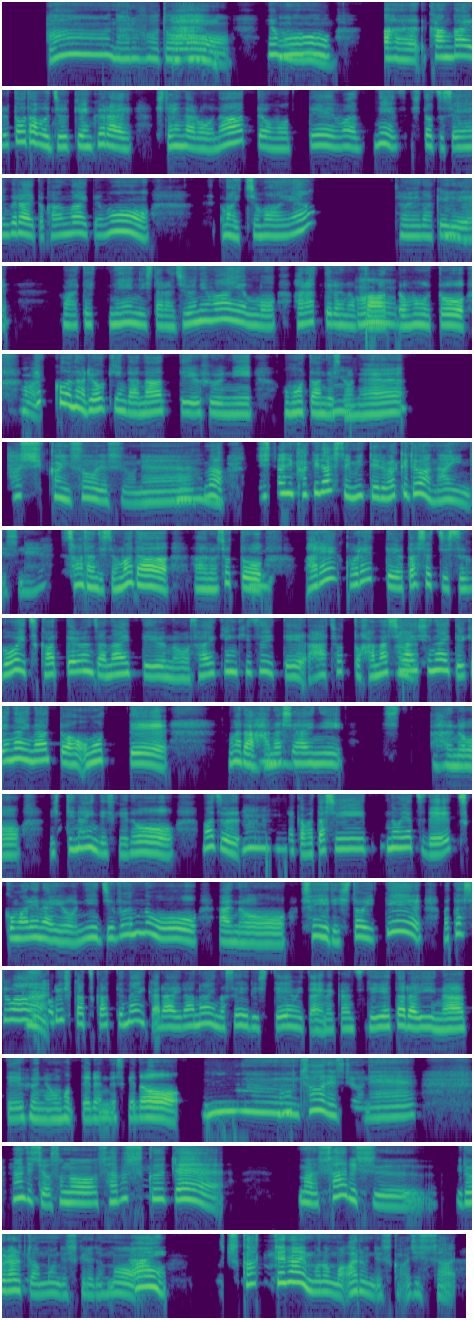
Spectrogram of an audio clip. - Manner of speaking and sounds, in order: none
- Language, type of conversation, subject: Japanese, advice, 毎月の定額サービスの支出が増えているのが気になるのですが、どう見直せばよいですか？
